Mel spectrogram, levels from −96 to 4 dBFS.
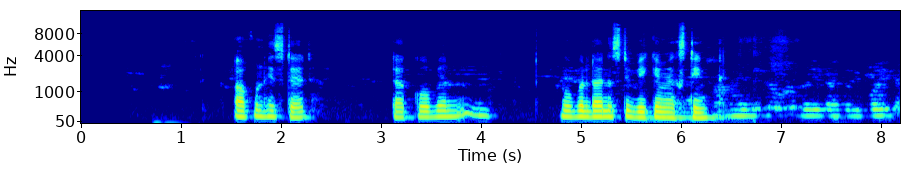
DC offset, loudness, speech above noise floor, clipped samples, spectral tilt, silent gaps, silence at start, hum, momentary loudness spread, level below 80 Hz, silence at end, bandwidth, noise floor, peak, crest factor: under 0.1%; -41 LUFS; 48 dB; under 0.1%; -6.5 dB/octave; none; 1.55 s; none; 19 LU; -80 dBFS; 0 s; 10.5 kHz; -89 dBFS; -22 dBFS; 20 dB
